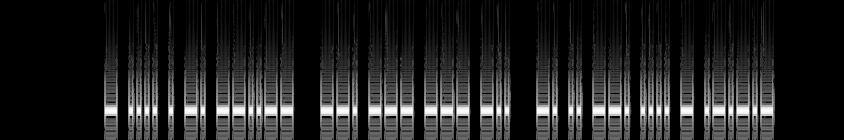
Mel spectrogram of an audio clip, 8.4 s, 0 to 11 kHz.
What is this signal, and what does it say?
Morse code, heard as a keyed tone, about 30 wpm, 700 Hz. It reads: THEN, GOOD NIGHT.
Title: Sentences from Top 300 Words 30wpm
